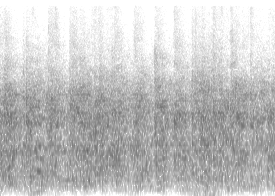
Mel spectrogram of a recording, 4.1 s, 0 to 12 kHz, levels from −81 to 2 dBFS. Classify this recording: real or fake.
fake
